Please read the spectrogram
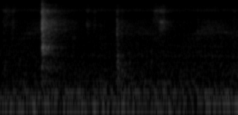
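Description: A sharp click about half a second in and a fainter click a little after a second, over a steady low hum.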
